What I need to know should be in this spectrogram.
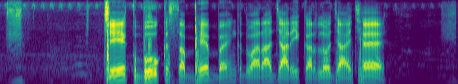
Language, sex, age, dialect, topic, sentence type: Maithili, male, 25-30, Angika, banking, statement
